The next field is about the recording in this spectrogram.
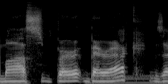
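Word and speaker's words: Bachrach: And I can't remember his name, Moss Barak. Is that how you say his name? Yeah, Backrack.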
